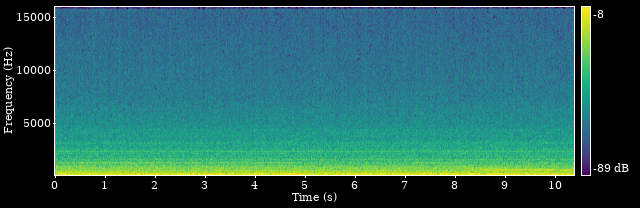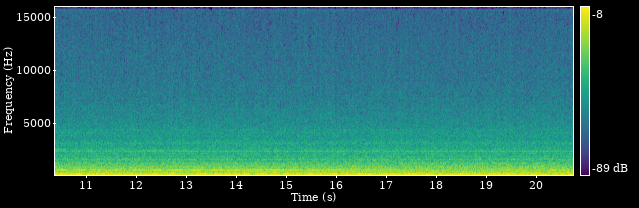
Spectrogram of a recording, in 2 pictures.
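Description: Jet engines hum with a steady low drone.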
